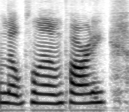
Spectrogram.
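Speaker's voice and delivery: soft, hushed, slight put-on southern twang. Quoting an old manager's phrase: imitating old manager's southern twang. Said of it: "so you put a little twang on".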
